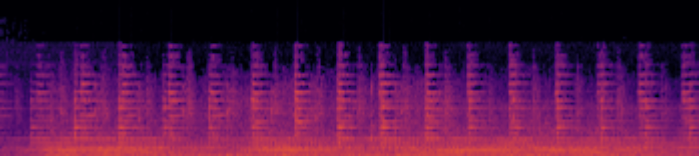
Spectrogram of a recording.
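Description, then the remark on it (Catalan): A train rumbles past with a steady rhythmic clatter of wheels while its horn sounds in one long, sustained blast, loud throughout. “Esta línia unia Dénia amb Carcaixent i des d'allí es comunicava amb València o l'interior.”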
